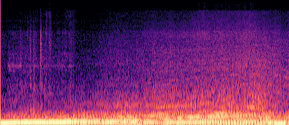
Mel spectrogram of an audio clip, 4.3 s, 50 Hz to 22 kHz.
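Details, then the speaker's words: 2018 Dodge Charger Pursuit V8 with cold air intake added, accelerating on the road: smooth deep note climbing steadily, no knocks; pulls a bit better, healthy exhaust tone. "Oh yeah, I mean it pulls a little bit better, but it's not like obnoxious, you know what I mean?"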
